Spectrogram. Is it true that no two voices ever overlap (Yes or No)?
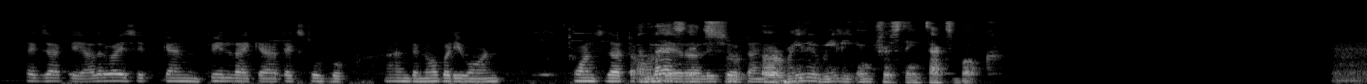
No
